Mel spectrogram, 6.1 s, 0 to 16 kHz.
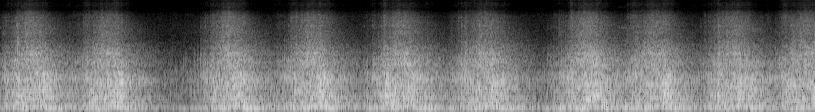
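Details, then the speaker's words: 1949 Willys F134 engine, good battery, carb leaking fuel: slow labored cranking, about a hundred compression strokes a minute, no firing; cranks but won't start. Owner suspects slow cranking speed or the carb, which needs rebuilding. "Wants to start. One of two things. Maybe it's just not turning over fast enough."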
